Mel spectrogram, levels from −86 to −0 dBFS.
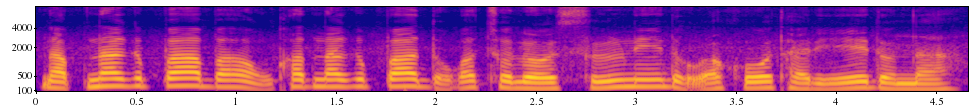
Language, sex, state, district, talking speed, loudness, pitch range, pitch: Garo, male, Meghalaya, South Garo Hills, 105 wpm, -17 LUFS, 155-195 Hz, 170 Hz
